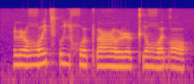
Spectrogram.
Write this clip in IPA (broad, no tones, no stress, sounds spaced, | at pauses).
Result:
l ə˞ ʁʷ i t͡sʼ o ʎ χʷ ɛ pʼ ɵ ʕ o ɭ ə˞ kʼ i ʁʷ ɛ ɡ ɔ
